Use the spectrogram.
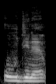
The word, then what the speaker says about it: Udine: a couple of times already the way to pronounce the brand is Solari and then Udin which is the city or the town where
